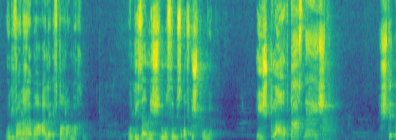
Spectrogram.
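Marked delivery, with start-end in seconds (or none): 5.1-6.5 nachgeahmter ungläubiger Ausruf, hoch und gedehnt; ungläubiges Staunen. Retold or imitated. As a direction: play a stunned guest in drawn-out, high-pitched disbelief. Aufgesprungener Gast, zitierter Ausruf. (ungläubig staunend, hoch und langgezogen)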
